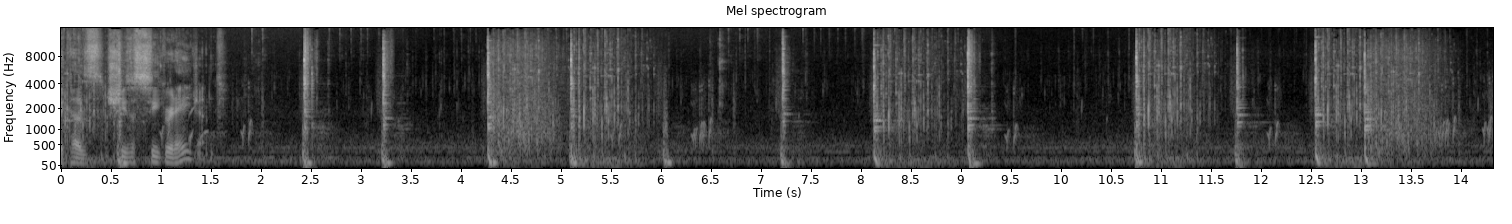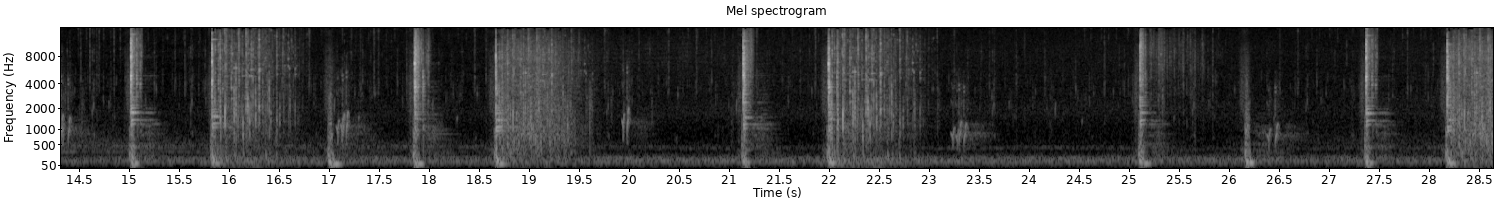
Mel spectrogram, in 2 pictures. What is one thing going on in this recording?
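A pickaxe strikes rock again and again with sharp clinks.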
